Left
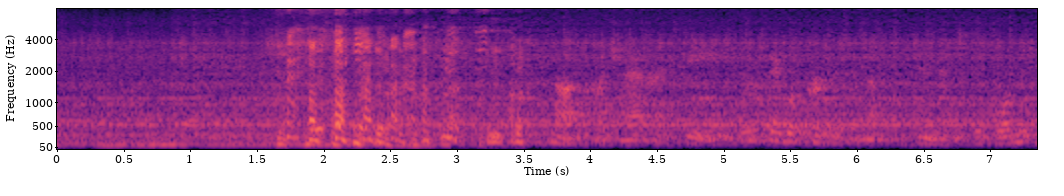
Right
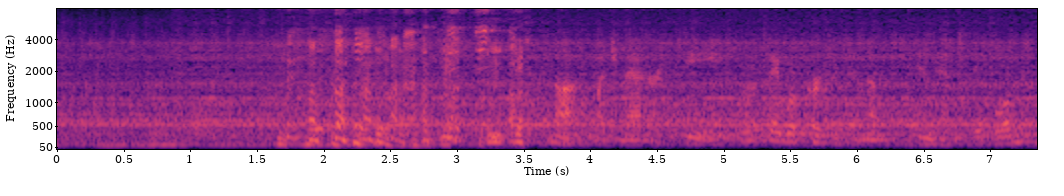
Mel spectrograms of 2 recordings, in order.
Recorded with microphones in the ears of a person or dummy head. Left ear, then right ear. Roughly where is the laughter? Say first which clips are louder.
Left 6 dB; left.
